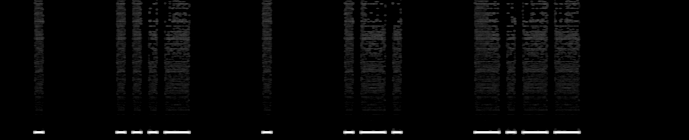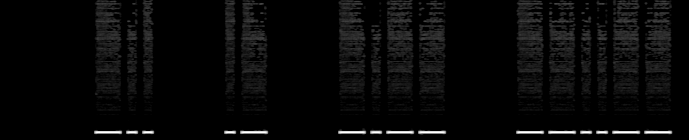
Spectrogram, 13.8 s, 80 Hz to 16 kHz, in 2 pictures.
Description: Morse code, heard as a keyed tone, about 15 wpm, spaced as for 8 wpm, 1000 Hz. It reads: EVERY DAY,
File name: qotdfiles / 8wpm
